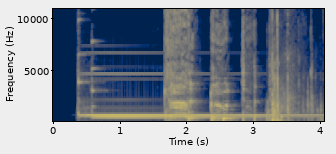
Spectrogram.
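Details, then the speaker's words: After a doorbell chime, an adult gives about four harsh, acted coughing bursts in a tuberculosis-awareness skit; the character calls it a normal cough with fever, not TB, and the skit frames persistent cough as a TB warning sign. "ये TB तो नहीं? TB नहीं normal खांसी बुखार है भैया।"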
